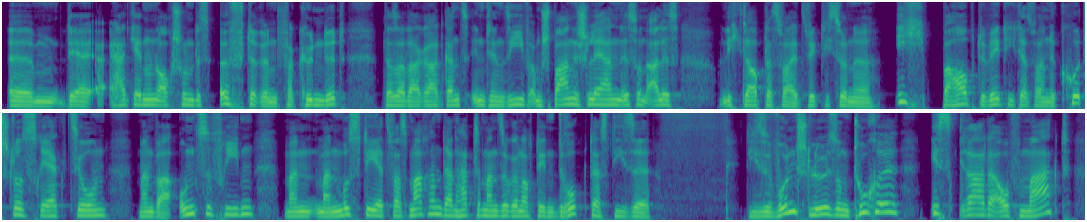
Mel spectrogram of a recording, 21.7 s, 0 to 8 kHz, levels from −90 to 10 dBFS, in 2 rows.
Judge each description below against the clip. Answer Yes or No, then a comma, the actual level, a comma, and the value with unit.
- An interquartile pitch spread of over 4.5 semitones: No, average, 3.8 semitones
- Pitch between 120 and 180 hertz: Yes, medium, 140 Hz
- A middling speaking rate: Yes, average, 180 wpm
